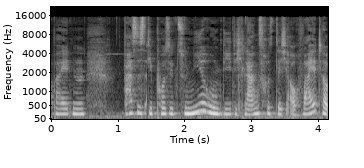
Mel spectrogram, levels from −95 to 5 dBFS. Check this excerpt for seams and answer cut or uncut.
cut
